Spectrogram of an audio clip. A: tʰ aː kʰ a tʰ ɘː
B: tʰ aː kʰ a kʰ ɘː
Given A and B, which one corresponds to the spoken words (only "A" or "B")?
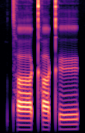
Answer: B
